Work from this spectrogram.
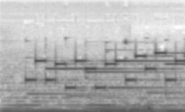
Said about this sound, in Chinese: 这时手机铃声响起。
